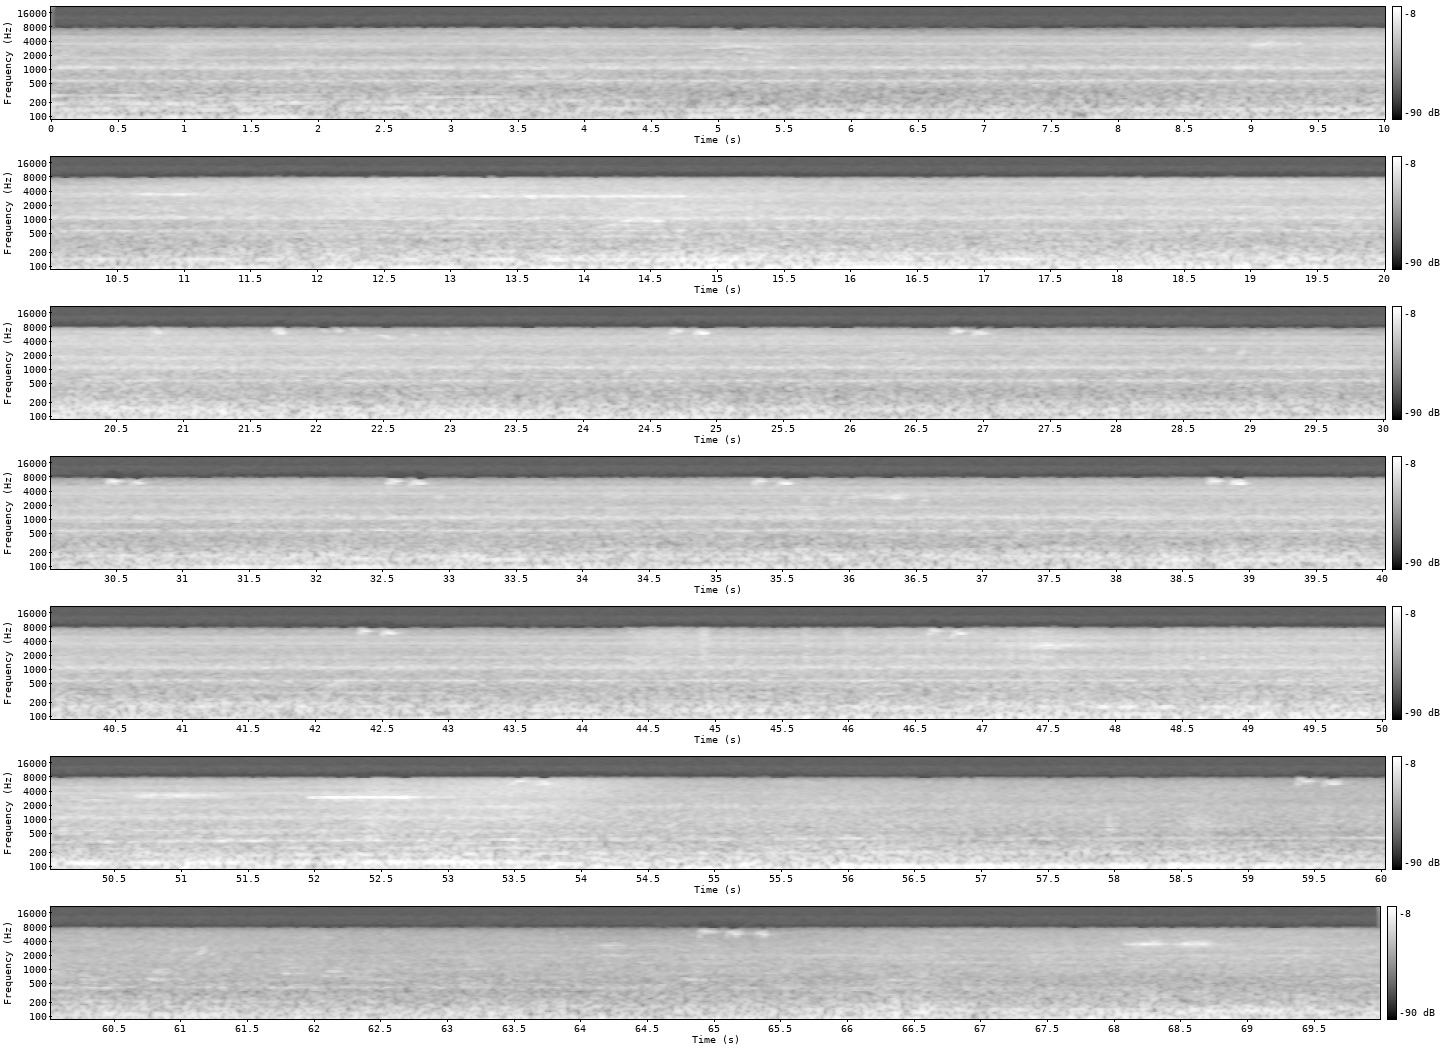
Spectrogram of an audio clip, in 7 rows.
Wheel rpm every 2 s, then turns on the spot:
0, 0, 0, 0, 0, 0, 0, 0, 0, 0, 0, 0, 0, 0, 0, 0, 0, 0, 0, 0, 0, 0, 0, 0, 0, 0, 0, 0, 0, 0, 0, 0, 0, 0, 0.
none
